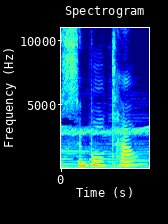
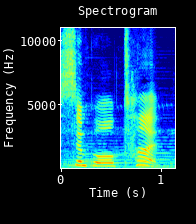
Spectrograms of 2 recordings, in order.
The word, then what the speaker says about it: Simpletown: You come from a place called Simple Town? No, it's only spelt like Simple Town. It's pronounced Simple Tun.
